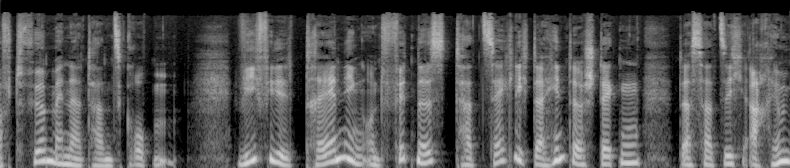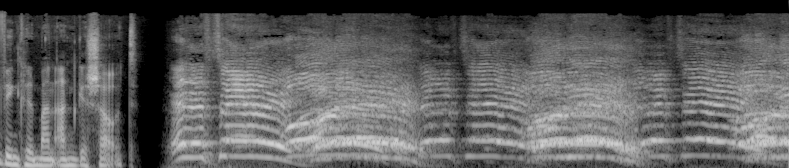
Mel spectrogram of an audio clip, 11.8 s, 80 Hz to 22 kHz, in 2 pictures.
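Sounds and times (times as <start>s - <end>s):
speech: 0.0s - 7.6s
men's dance group battle cry shouted in unison at a Bavarian championship: 7.2s - 11.8s.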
